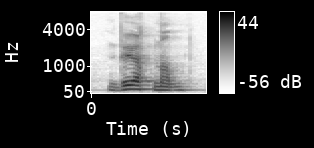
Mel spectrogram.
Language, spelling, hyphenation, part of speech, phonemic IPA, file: Dutch, beurtman, beurt‧man, noun, /ˈbøːrt.mɑn/, Nl-beurtman.ogg
- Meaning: a line ship for inland transportation of passengers and freight according to a regular schedule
